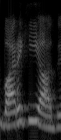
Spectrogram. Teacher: முதல் சொல்லோட இறுதியில் இருக்கிற அந்த கு என்னும் எழுத்து கி என ஒலிக்கிறது அதுவும் முழுமையாக ஒரு மாத்திரை அளவில் ஒலிக்காமல் அரை மாத்திரை அளவாக குறைந்து ஒலிக்கிறது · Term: குற்றியல் இகரம்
